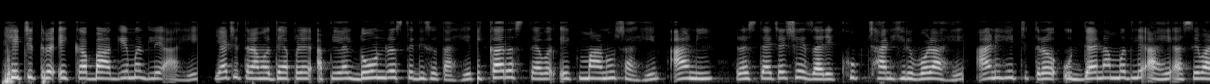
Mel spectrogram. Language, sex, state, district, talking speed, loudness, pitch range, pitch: Marathi, female, Maharashtra, Aurangabad, 175 wpm, -19 LUFS, 265-290 Hz, 275 Hz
